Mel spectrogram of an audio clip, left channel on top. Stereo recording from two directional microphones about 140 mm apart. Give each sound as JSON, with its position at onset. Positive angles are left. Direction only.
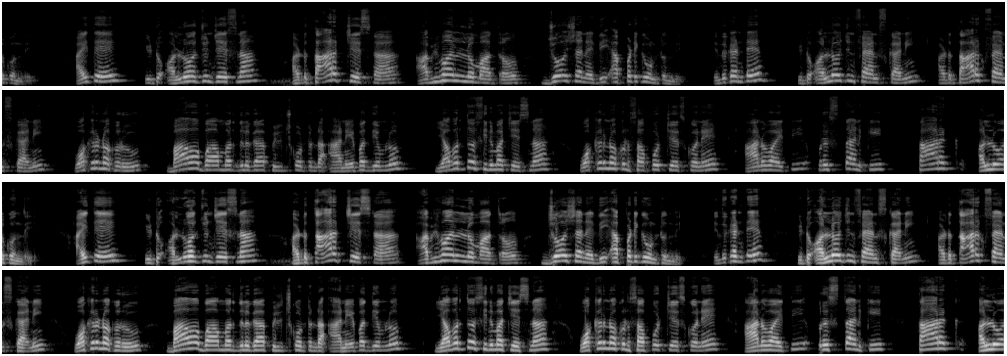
{"t": 0.0, "sound": "speech", "side_deg": -65}
{"t": 1.6, "sound": "speech", "side_deg": -70}
{"t": 8.3, "sound": "speech", "side_deg": -35}
{"t": 13.7, "sound": "speech", "side_deg": -35}
{"t": 14.6, "sound": "speech", "side_deg": -30}
{"t": 14.9, "sound": "speech", "side_deg": -40}
{"t": 16.0, "sound": "speech", "side_deg": -30}
{"t": 16.5, "sound": "speech", "side_deg": -50}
